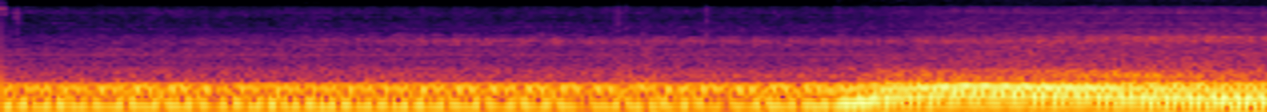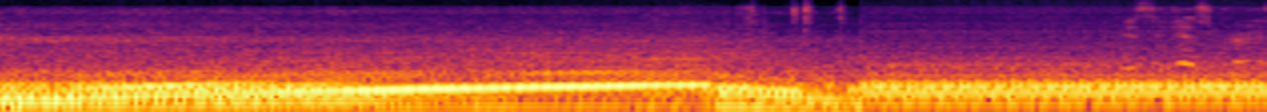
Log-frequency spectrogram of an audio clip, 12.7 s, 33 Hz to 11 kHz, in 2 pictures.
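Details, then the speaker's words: Big-block Ford V8 truck with 750 CFM Brawler carburetor, fully warmed up after hauling a car on a trailer: deep, smooth, even rumble climbing steadily in pitch through the gear, no misses or knocks; runs great once warm. "Okay, just got done hauling a car on the car trailer. Fully warmed up. This thing runs great."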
